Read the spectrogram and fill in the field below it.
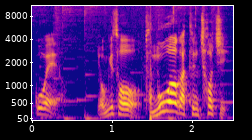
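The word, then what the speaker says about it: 子: 합니다 자녀 역할이라는 건데 이거 일본식 발음은 꼬예요 여기서 부모와 같은 처지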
